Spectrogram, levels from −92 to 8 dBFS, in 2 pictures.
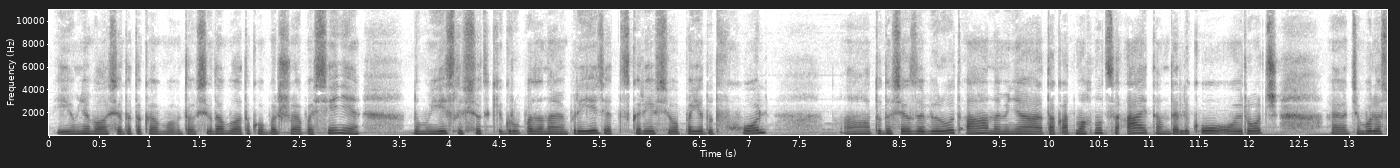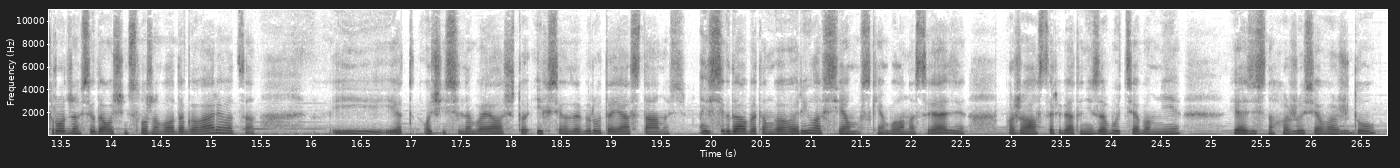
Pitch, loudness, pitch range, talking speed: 190 Hz, -24 LUFS, 185-200 Hz, 180 wpm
